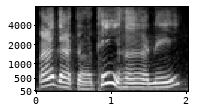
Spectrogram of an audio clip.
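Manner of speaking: a light sassy gossip voice, teasing; lightly voiced sassy gossip; mock sassy gossip. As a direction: mimic her sassy tea line, mocking. Mocking Tina's sassy boast.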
